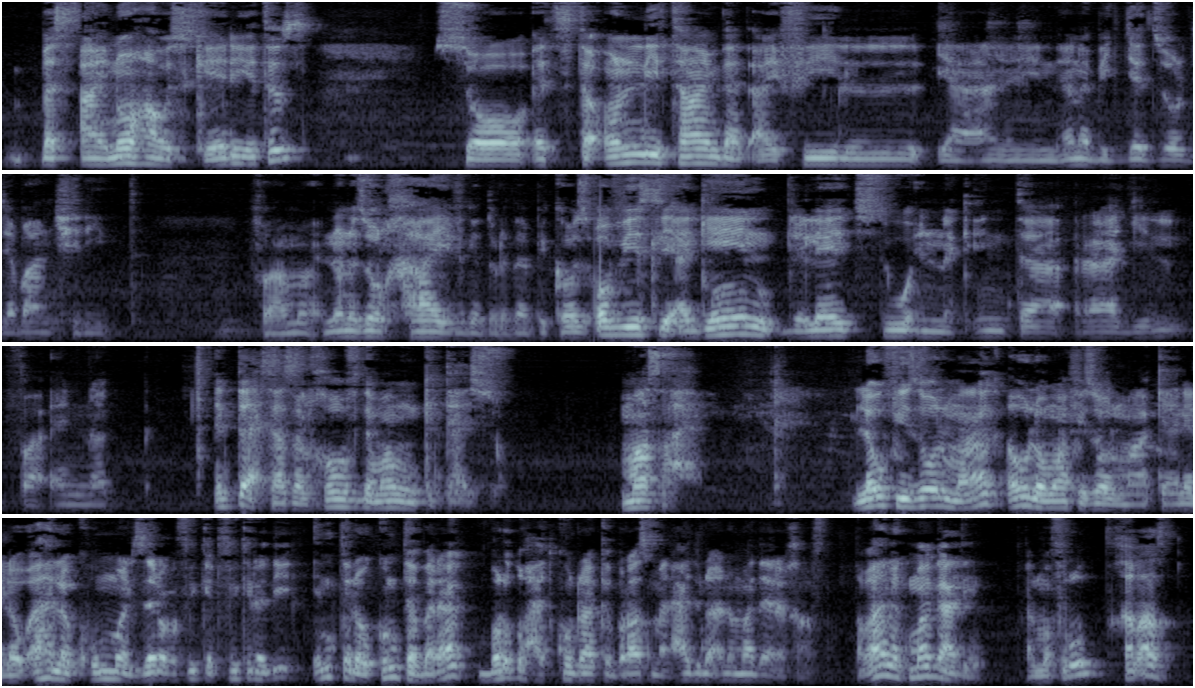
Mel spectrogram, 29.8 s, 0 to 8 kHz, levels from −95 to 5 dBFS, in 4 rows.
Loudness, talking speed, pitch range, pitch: -29 LUFS, 170 wpm, 95-145 Hz, 120 Hz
